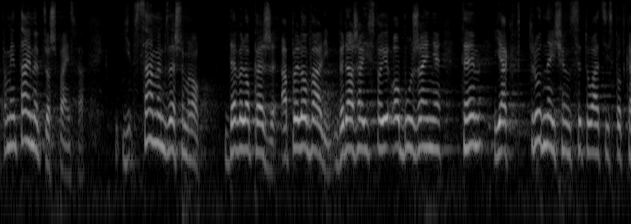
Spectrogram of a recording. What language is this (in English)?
Polish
